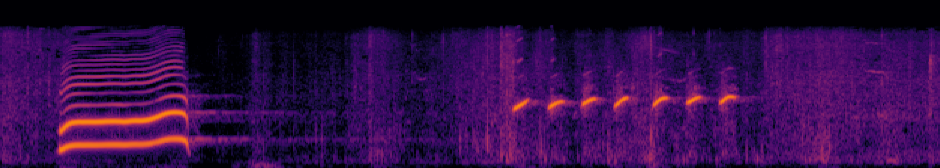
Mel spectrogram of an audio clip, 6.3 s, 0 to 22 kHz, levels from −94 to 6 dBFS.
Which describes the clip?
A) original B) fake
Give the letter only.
A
